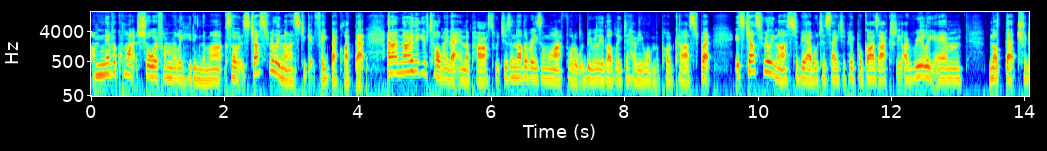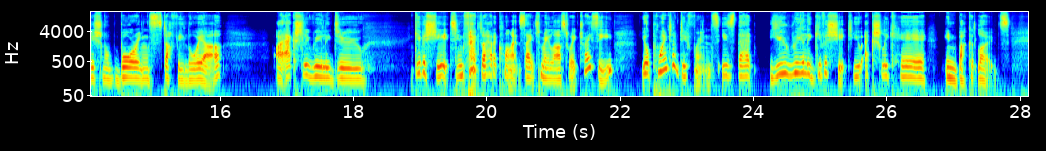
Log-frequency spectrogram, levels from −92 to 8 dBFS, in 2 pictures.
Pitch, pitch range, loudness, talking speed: 175 Hz, 160-225 Hz, -18 LUFS, 230 wpm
